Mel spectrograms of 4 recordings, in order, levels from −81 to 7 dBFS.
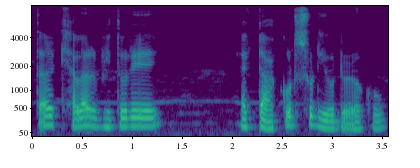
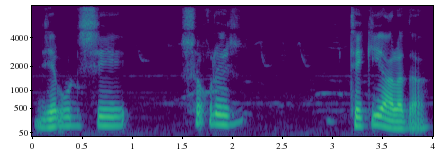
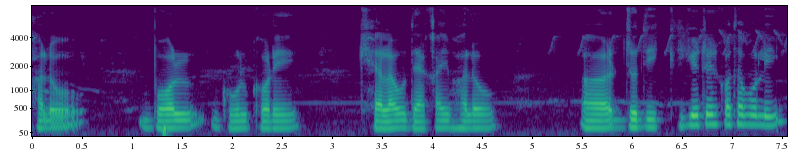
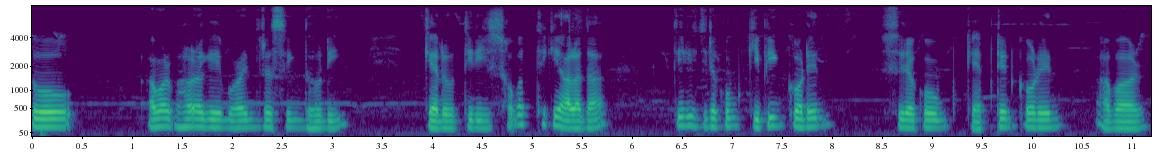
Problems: constant background noise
